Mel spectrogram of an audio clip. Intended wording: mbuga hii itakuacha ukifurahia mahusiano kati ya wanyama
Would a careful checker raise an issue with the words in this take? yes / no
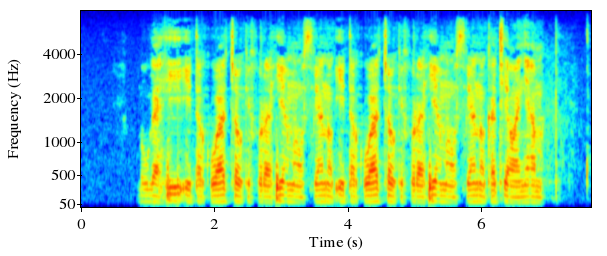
yes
